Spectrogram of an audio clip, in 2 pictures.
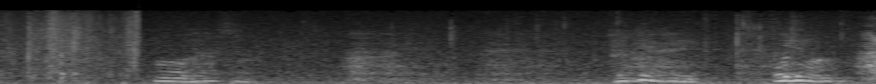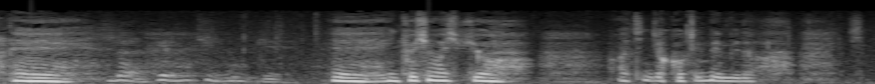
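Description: A man talks nearby in a low voice.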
